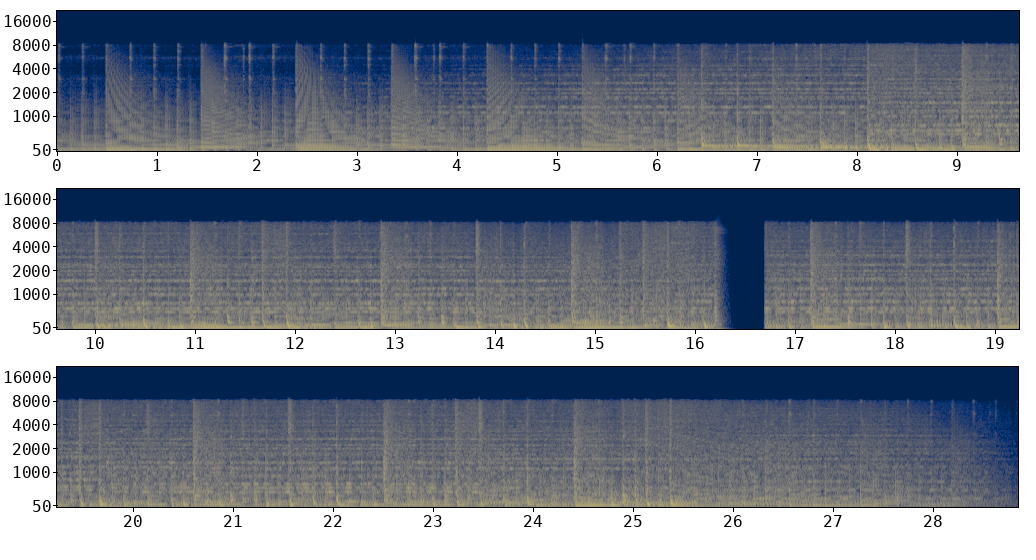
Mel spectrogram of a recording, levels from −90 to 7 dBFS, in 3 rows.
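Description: At 16.21 s the sound stops flowing for about half a second, until 16.72 s: a call audio freeze, likely from packets held up in transit so the jitter buffer ran dry. The last sound is stretched into a fading buzz or hiss, then roughly 0.31 s of silence, and playback resumes where it stopped, so about 0.49 s is inserted with nothing lost.

Then comes a jitter buffer speed-up, repeatedly cutting pitch-period-sized pieces. From 18.78 to 19.58 s the audio runs at about 144% speed, roughly 0.4 s removed, and sounds rushed at unchanged pitch. A milder pass, around 109% from 27.61 to 28.82 s, trims roughly a tenth of a second. Across the clip the call codec's top end stops near 8 kHz, consistent with Opus at a moderate bitrate.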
